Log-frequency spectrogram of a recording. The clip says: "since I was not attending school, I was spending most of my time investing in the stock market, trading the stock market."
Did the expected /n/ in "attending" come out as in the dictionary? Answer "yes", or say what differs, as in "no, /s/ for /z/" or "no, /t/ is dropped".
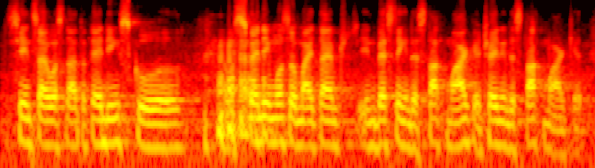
no, /n/ is dropped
